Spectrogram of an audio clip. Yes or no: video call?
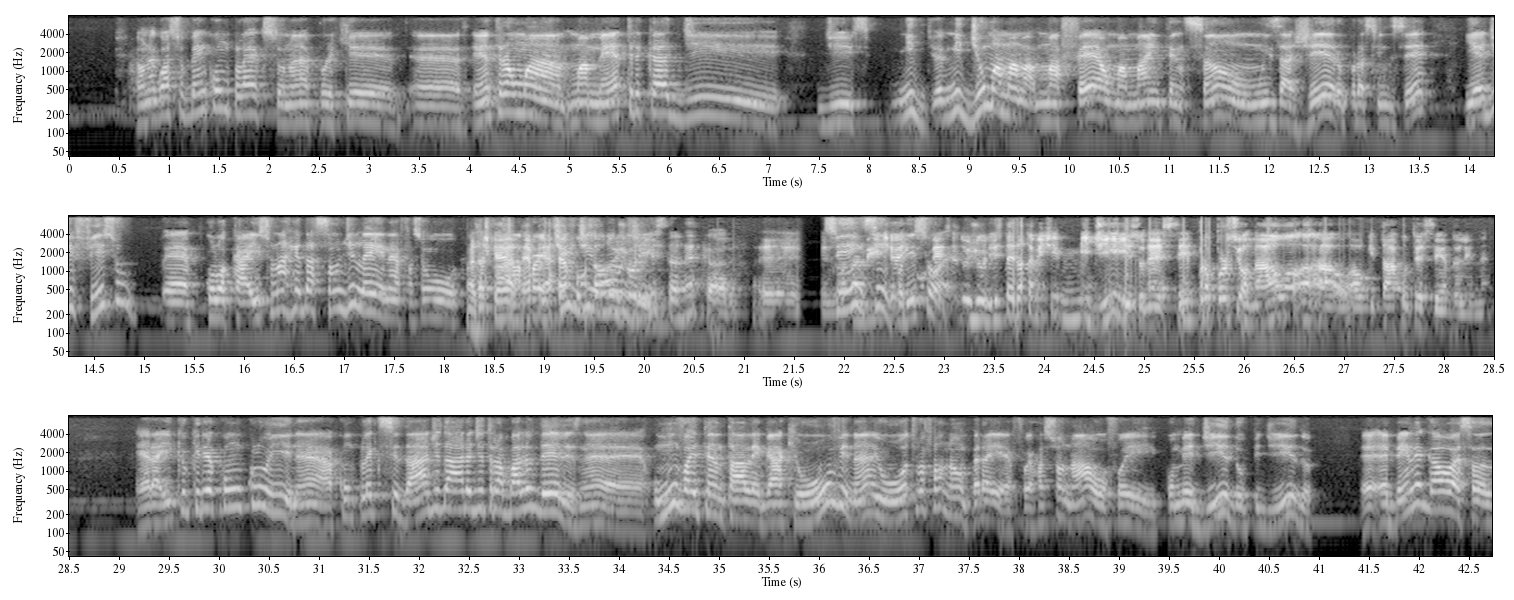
yes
